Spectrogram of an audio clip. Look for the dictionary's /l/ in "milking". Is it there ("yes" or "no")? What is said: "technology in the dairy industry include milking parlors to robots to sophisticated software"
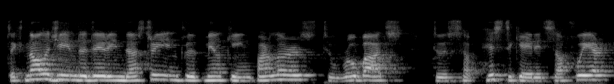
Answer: yes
